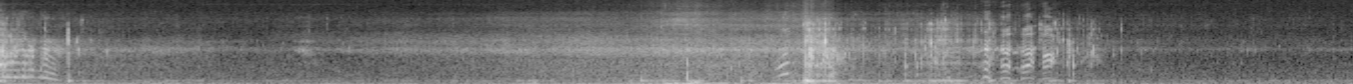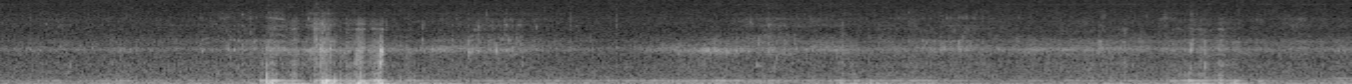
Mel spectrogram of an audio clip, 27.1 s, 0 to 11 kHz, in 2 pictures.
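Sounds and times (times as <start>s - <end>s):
water sloshing: 0.0s - 1.4s, 5.6s - 11.4s.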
